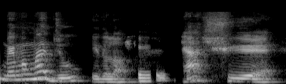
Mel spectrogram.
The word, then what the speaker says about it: 学: Nggak mungkin kita baca 学. Nah, kalau 学 itu jadi I nanti. Ya. Kalau kita bacanya seperti ini, nah ini seru ya. Kalau kita bacanya 写 ya, 写 tersenyum, 写 itu artinya menulis, nada 3. Ya, 写我写好了. Aku udah selesai menulis. 写 menulis tersenyum. Tapi kalau belajar itu 学.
